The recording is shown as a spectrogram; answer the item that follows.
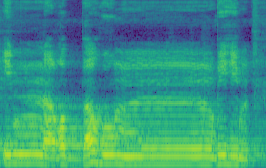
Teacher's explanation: میم ساکن کے بعد با آئے تو غنہ کے ساتھ اخفا ہوگا، اس کو اخفاء شفوی کہتے ہیں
